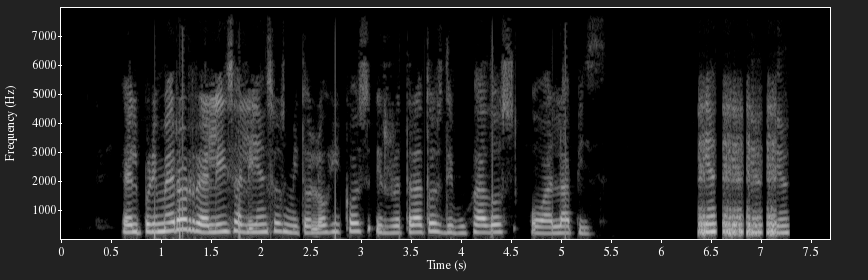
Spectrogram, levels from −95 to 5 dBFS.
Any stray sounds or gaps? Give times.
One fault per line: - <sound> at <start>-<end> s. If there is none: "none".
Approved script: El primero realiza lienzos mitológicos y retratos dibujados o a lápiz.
- laugh at 6.4-7.3 s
